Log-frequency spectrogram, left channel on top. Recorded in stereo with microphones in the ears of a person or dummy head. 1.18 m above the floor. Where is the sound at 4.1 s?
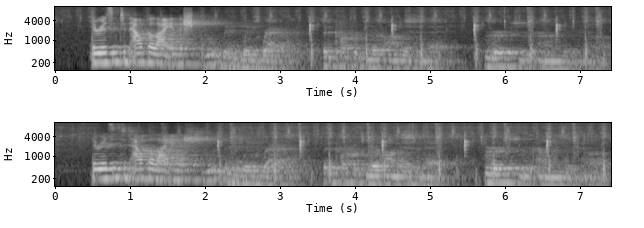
60° right (ahead or behind), 8 m.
